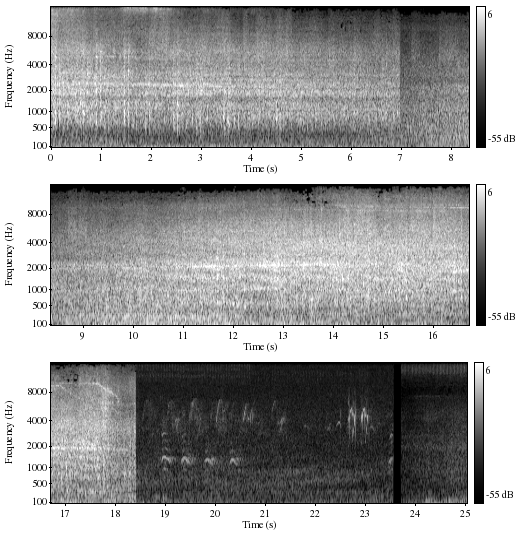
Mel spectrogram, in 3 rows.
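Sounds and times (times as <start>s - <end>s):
diesel train crossing a bridge: 0.0s - 25.0s
birds chirping: 18.4s - 23.6s.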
